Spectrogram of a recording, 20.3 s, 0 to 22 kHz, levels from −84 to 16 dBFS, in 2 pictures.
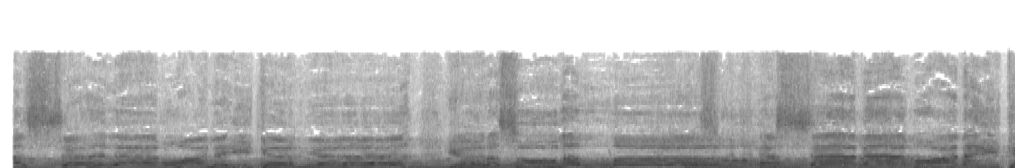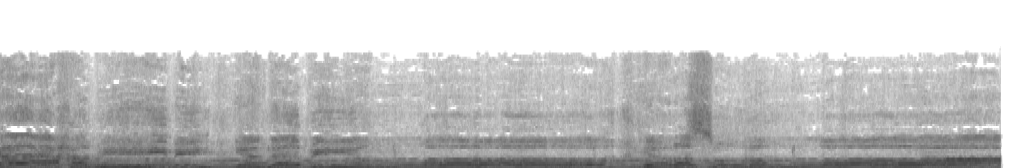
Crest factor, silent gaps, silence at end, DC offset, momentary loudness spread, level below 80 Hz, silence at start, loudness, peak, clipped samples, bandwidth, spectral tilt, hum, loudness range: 14 dB; none; 0.15 s; under 0.1%; 6 LU; -48 dBFS; 0.15 s; -16 LUFS; -2 dBFS; under 0.1%; 15.5 kHz; -4.5 dB/octave; none; 3 LU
